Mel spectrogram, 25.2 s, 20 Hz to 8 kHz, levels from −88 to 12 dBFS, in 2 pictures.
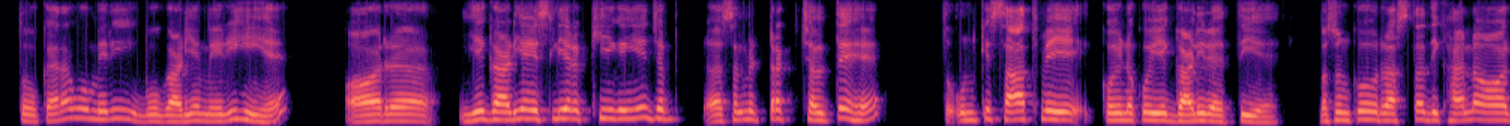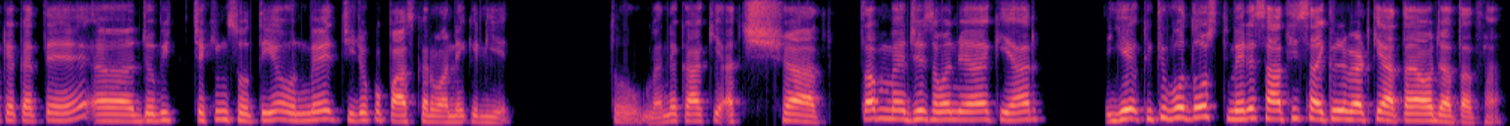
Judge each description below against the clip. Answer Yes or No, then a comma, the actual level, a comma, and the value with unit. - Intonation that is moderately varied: Yes, average, 3.9 semitones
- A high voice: No, medium, 175 Hz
